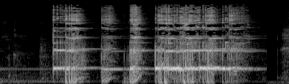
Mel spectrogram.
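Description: Glasses clink together in a toast in a communal kitchen, several bright, ringing taps in quick succession, fairly loud, their tones lingering and overlapping before fading out.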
